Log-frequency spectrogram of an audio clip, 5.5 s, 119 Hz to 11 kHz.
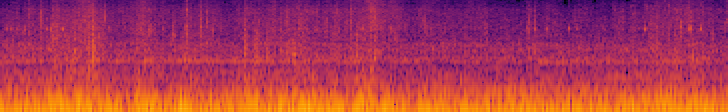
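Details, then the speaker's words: Lada 4x4 Niva driven on a rough forest track after the seat mounts were lubricated with Litol to cure a squeak: heavy road rumble and jolts but no creak or squeak from the seat; how long the fix lasts is uncertain. "не скрипит соединить не знаю сколько продержится это дело конечно но эксперимент я считаю удался"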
